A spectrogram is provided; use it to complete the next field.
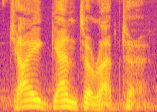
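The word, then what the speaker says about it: Gigantoraptor: look at that thing let's make sure I pronounced it right gigant Raptor yeah there we go good hold look we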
